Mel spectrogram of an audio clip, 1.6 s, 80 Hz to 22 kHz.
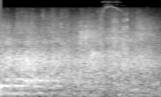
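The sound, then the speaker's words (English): An audience applauds steadily for a woman married 43 years, a dense, even wash of many hands clapping at once, sustained without a break. “give Miss Sandy a hand clap”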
